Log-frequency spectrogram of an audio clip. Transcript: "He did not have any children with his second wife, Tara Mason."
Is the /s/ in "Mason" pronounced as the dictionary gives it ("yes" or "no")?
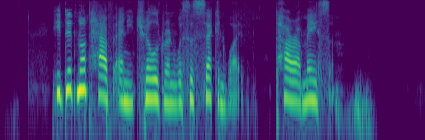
yes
